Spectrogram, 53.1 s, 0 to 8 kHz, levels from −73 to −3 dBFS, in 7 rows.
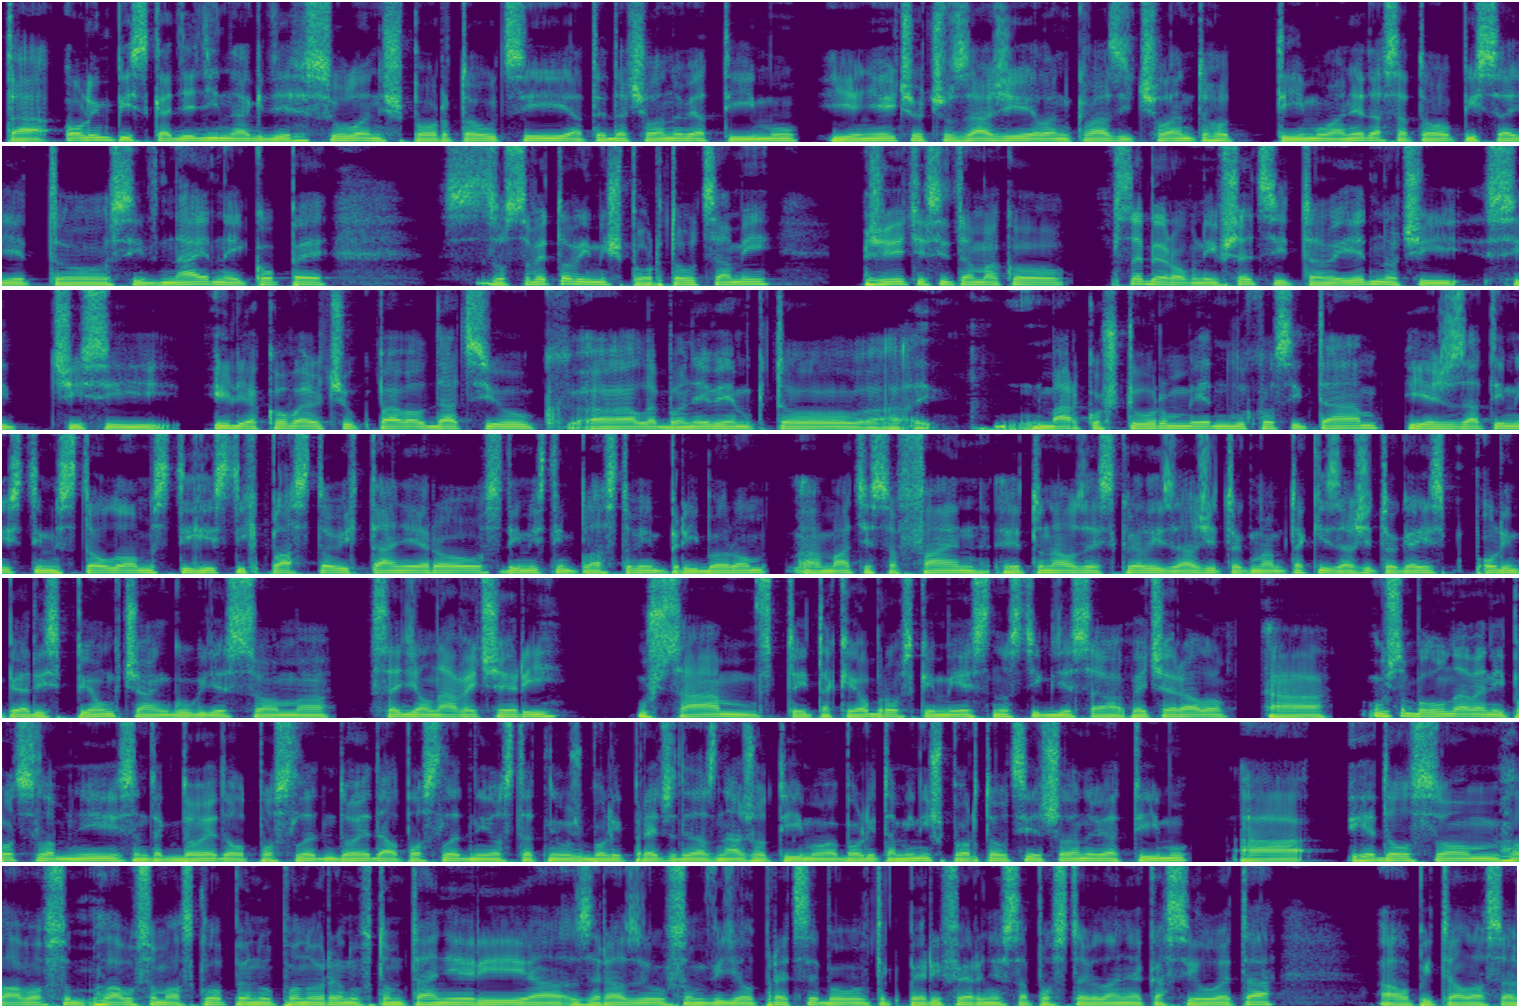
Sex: male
